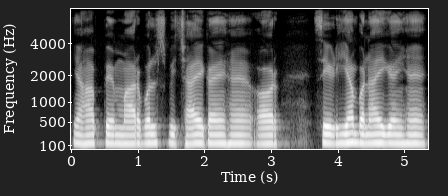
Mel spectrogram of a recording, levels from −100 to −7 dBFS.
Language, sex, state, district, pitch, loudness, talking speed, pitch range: Hindi, male, Jharkhand, Garhwa, 135 Hz, -14 LUFS, 125 wpm, 130-140 Hz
